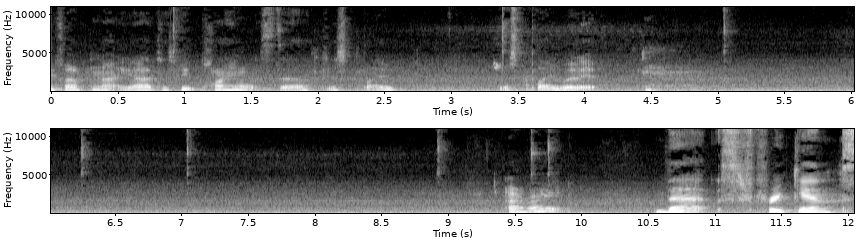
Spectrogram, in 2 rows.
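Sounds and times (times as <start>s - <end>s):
computer mouse clicking: 6.2s - 6.4s, 7.0s - 7.2s.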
